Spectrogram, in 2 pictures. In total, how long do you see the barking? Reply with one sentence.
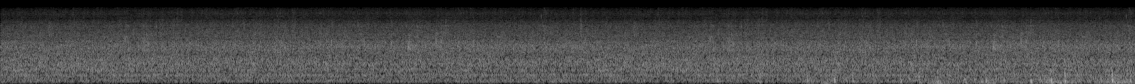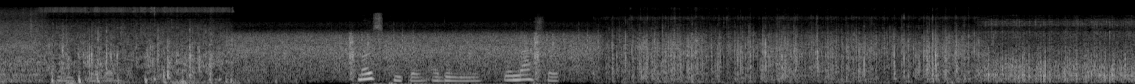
The barking can't be heard in this clip.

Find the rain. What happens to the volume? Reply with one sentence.
The loudness of the rain stays about the same.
